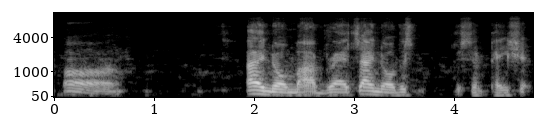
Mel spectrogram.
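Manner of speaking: ordinary delivery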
